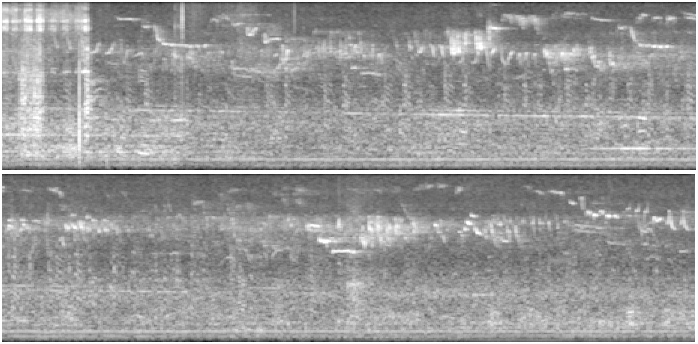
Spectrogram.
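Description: Wild birds chirping and singing over a steady low hum, with a short burst of clicks in the first second.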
